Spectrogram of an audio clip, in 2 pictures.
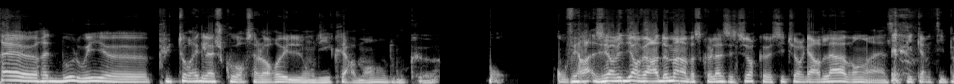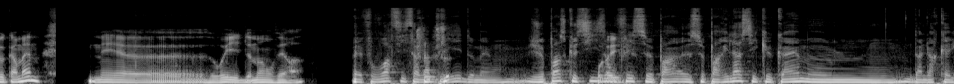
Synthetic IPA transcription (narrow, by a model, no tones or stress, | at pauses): apχɛøʁɛd̪̚bulwiøplyt̪oʁɛɡlaʒkuʁsalɔʁøilːɔ̃d̪iklɛʁmɑ̃d̪ɔ̃kʰø | bɔ̰̃ | ɔ̃vɛʁaʒeɑ̃vid̪d̪iʁɔ̃veʁad̪əmɛ̃paʁsə̥kəlas̬ɛsyʁkəsit̪yʁəɡaʁd̪laːvɑ̃ɛ̰saplikɛ̃p̚t̪ipøkɑ̃mɛm | mɛø̰ | wid̪əmɛ̃ɔ̃vɛʁa | baifovwaʁsisavapejed̪əmɛ̃ʒəpɑ̃skəsizfɛsəpasəpaʁilasɛkəkɑ̃mɛmø | d̪ɑ̃lœʁka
